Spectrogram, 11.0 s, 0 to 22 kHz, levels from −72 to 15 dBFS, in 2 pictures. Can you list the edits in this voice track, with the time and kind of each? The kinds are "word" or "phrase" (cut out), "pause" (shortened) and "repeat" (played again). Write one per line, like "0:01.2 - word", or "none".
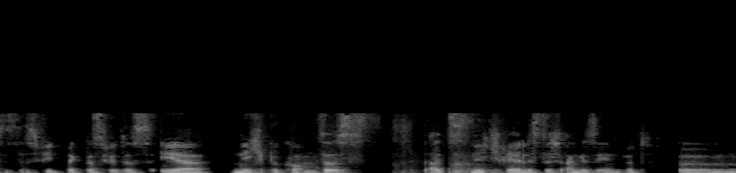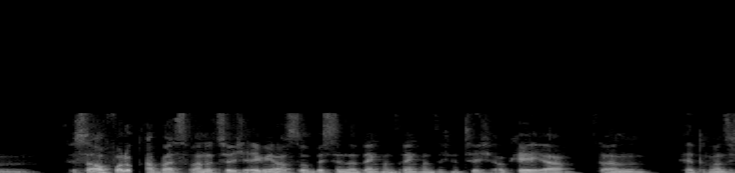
0:01.7 - pause
0:02.4 - phrase
0:05.0 - pause
0:06.5 - word
0:08.5 - repeat

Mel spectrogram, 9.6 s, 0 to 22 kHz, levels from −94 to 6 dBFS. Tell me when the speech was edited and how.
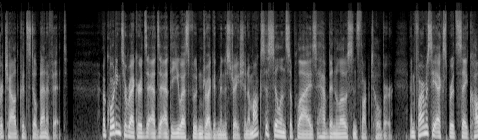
0:03.1 - repeat
0:07.2 - phrase

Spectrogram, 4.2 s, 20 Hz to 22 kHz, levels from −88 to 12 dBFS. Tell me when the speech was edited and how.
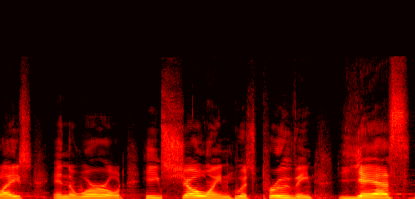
0:01.6 - word
0:02.3 - word

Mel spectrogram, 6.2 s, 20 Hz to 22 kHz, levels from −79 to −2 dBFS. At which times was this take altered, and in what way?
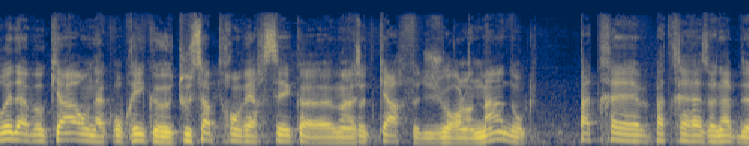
0:01.8 - word
0:03.0 - word

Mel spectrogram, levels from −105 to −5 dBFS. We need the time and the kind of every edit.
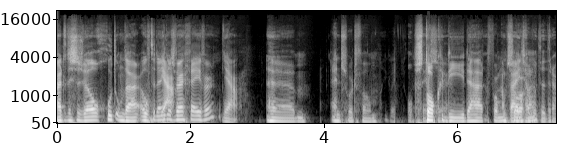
0:01.4 - word
0:04.3 - phrase
0:05.1 - word
0:06.4 - word

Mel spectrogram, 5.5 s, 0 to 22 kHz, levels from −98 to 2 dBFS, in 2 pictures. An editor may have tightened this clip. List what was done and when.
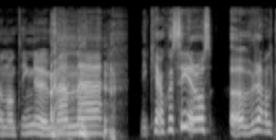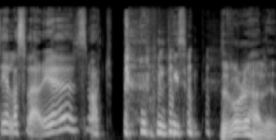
0:01.3 - pause

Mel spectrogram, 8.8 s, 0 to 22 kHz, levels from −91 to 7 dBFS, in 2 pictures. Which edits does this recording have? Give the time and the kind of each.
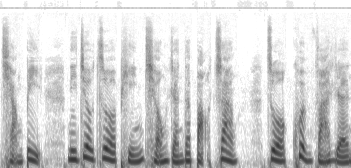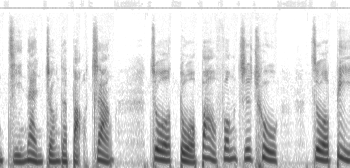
none

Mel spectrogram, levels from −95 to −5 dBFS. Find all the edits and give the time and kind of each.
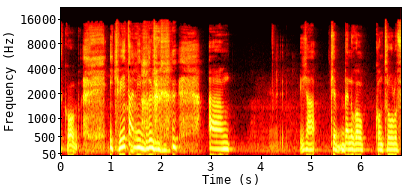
0:05.4 - word

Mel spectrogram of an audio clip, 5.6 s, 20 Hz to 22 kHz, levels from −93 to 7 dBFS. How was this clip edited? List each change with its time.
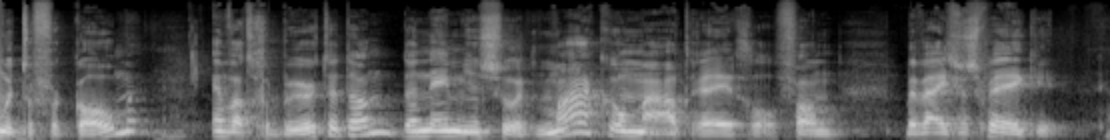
none

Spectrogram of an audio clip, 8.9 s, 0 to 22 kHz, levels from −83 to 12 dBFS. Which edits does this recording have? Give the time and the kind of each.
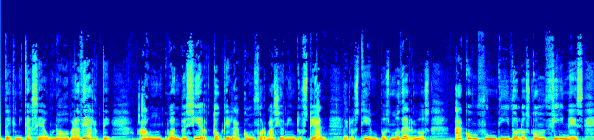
0:05.1 - word

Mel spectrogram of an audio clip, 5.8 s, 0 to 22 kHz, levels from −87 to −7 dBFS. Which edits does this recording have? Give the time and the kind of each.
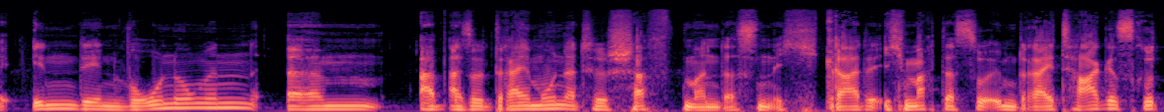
0:02.2 - phrase
0:04.4 - word

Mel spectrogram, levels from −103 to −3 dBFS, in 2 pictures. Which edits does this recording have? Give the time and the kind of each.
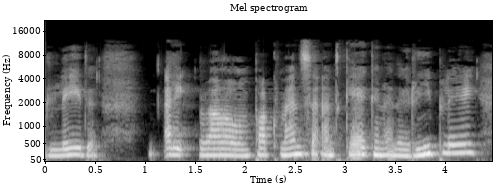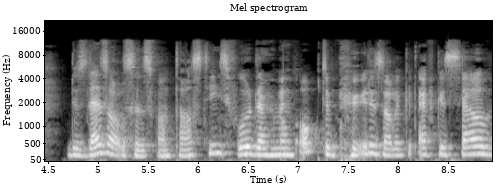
0:01.5 - phrase
0:06.9 - word

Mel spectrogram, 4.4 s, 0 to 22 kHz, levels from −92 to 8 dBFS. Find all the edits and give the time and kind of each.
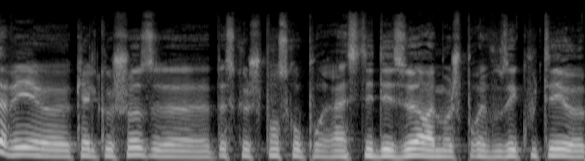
none

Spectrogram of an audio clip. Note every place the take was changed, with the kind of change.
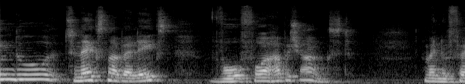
none

